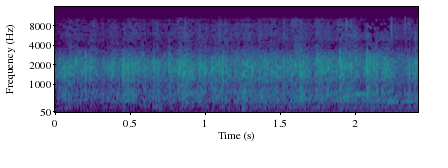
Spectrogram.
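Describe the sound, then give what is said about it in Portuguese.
A crowd claps for the Lord steadily in a dense, continuous wash of applause, bright and even in loudness from start to finish with no voices standing out. “Então aplauda ao Senhor, porque isso é lindo.”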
